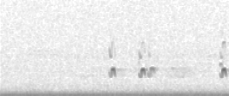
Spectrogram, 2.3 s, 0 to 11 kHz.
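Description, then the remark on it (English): Wild bird flight calls, type 4: three or four short, high chirps at irregular intervals, one a quick double note, heard faintly over a steady low hum with no voices. “It's giving flight calls, type 4.”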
